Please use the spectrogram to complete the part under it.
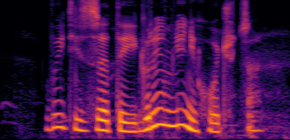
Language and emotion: Russian, neutral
